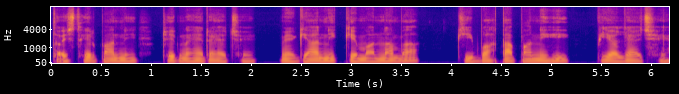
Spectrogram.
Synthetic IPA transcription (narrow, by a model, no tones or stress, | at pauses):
t̪ɐɪst̪ʰiɾpaːni | ʈʰiːknəɦĩɾəɦet͡ʃʰɛ | ʋeɡjaːnɪkːemaːnːaba | kibəɦt̪apaːniɦi | pijəld͡ʒaːet͡ʃʰɛ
